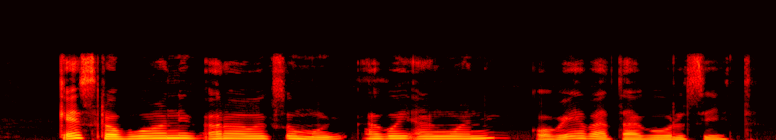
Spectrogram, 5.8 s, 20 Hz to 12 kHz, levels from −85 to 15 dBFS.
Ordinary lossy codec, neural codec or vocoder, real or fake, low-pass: none; none; real; 7.2 kHz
